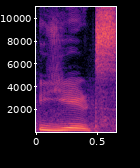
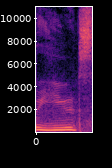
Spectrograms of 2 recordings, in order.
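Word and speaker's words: Yeats: ठीक है जी, तो इस पोएम के बारे में सबसे पहले जान लेते हैं कि ये लिखी है विलियम बटलर येट्स ने। इसको येट्स नहीं कहना, प्रोनाउंसिएशन येट्स है, इसको हम WB येट्स भी बोल देते हैं।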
